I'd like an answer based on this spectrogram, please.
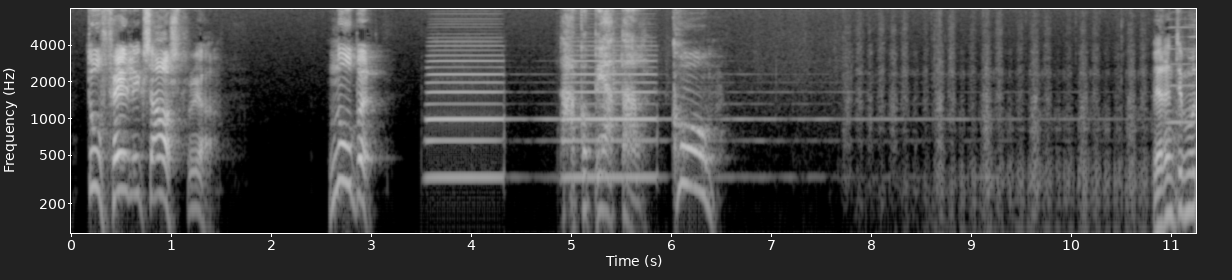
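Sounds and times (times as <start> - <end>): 
speech: 0.2 - 1.6, 2.6 - 3.6, 4.9 - 6.6, 10.8 - 11.2
steam locomotive whistle in a radio drama: 3.6 - 7.8.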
